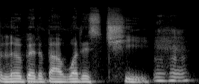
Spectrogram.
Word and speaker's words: qi: bit about what is qi. So qi is spelled usually QI or CHI, okay?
